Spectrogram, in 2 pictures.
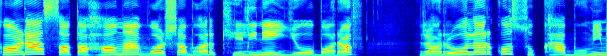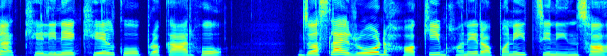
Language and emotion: Nepali, neutral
